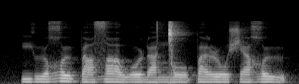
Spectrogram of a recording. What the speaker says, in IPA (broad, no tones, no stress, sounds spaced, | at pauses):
j ʉ ʁ ʉ p æ zˤ a w o ɳ a ŋ͡ǀ o p a ɭ o ʃ æ ʁ ʉ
